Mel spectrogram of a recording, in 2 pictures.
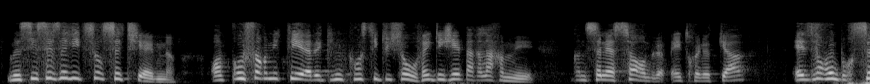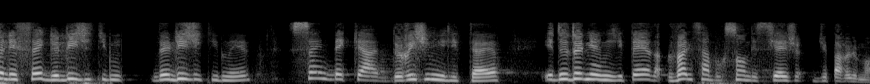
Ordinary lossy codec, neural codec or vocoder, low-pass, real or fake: none; codec, 16 kHz, 0.5 kbps, X-Codec, HuBERT features, trained on general audio; 7.2 kHz; fake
